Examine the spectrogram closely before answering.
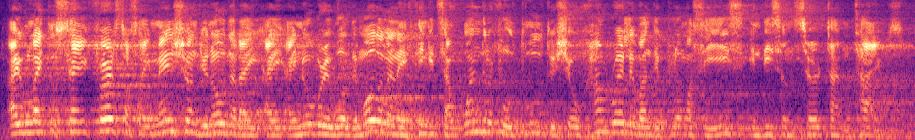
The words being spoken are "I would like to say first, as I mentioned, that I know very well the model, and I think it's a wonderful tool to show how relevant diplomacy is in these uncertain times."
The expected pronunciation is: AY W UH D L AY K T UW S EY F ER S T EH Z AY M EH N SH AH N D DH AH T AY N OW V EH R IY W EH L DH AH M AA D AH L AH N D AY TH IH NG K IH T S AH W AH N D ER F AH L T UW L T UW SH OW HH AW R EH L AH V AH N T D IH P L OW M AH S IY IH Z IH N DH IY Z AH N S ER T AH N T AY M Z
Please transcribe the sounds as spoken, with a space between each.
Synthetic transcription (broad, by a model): AY W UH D L AY K T UW S EY F ER S T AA S AY M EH N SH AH N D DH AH T AY N OW V EH R IY W EH L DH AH M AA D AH L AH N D AY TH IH NG K IH T S AH W AH N D ER F AH L T UW L T UW SH OW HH AW R EH L AH V AH N T D IH P L OW M AH S IY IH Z IH N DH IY S AH N S ER T AH N T AY M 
